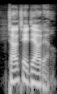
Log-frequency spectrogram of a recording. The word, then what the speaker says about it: Dante Dowdell: Dante Dowdell.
